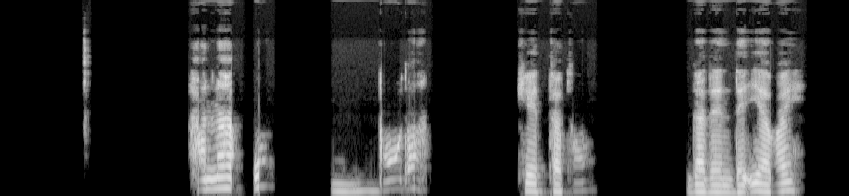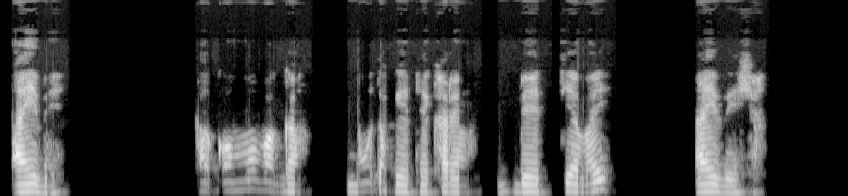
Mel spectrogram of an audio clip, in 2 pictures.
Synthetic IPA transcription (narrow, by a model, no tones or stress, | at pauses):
hɐnaːʔʊ | buːt̪ʼɐ | kʰe̞ːt̪ːɐt̪ʰʊ | ɡɐd̪ɛnd̪ɛʔɪjabɐj | ɐjbe | hɐkʼɔmːɔbɐɡːɐ | buːt̪ʼɐke̞ːt̪ːɛkʰɐɾɛn | be̞ːt̪ːɪjabɐj | ɐjbeːʃɐ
